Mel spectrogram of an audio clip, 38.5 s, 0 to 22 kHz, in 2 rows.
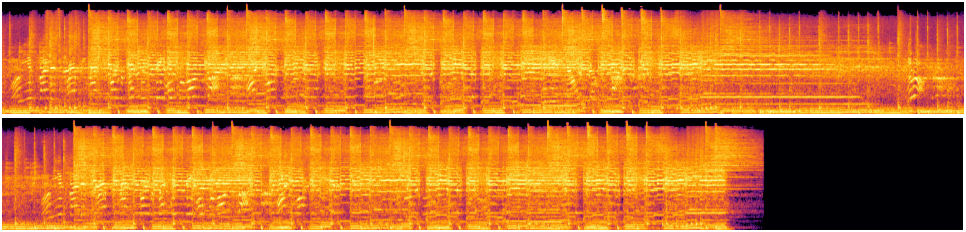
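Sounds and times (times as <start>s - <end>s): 
pop song: 0.2s - 17.4s, 18.0s - 19.1s, 19.9s - 33.7s.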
